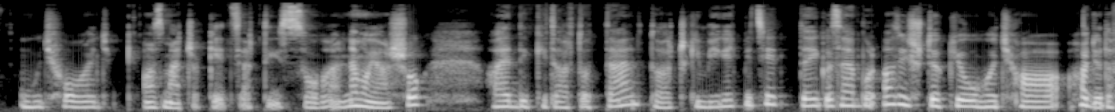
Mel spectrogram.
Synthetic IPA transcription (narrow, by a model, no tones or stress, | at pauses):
uːcho̞ɟɒzmaːrt͡ʃɒkːeːt̪sɛ̰rt̪iːssoːvɒ̰lnɛmo̞jɒnʃo̞khɒɛd̪ːikːit̪ɒrt̪o̞t̪ːaːlt̪ɒrt͡ʃkimeːɡɛc̚pit̪sit̪̚d̪̥ɛiɡɒzaːboːlʔɒziʃt̪ø̞kjoːɦo̞chɒhɒɟo̞d̪ɒ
